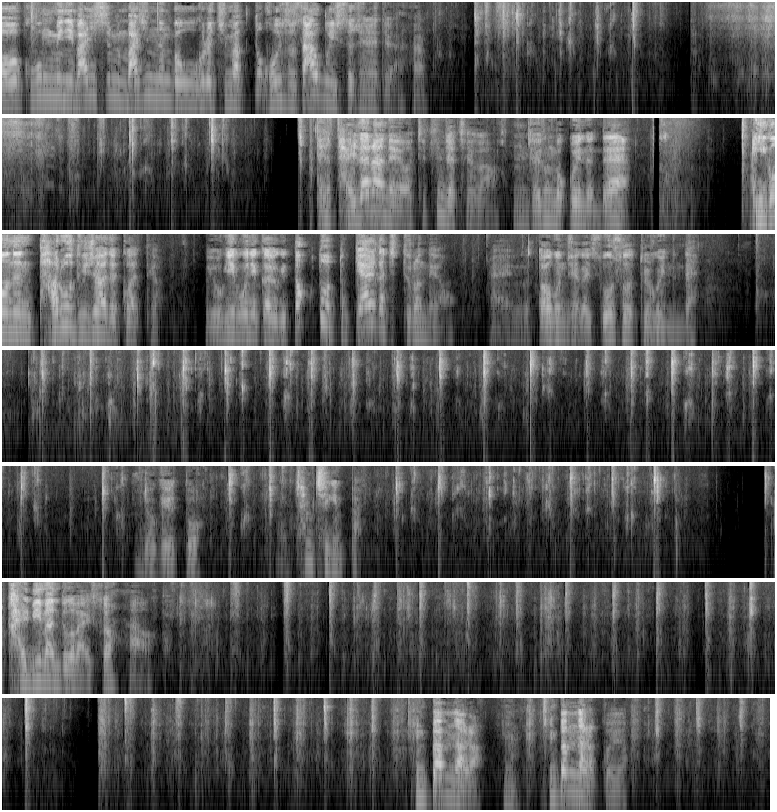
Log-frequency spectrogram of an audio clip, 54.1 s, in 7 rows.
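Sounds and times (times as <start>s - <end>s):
crispy fried chicken crunching: 4.2s - 11.1s, 23.0s - 38.7s, 40.0s - 54.0s.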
